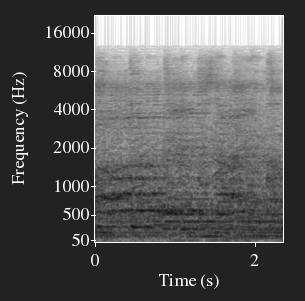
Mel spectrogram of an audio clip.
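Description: Live rock band playing through a concert PA, electric guitars sounding with sustained sung vocals over them.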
